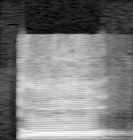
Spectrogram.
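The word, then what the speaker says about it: ط: করবো এটার নাম হলো ত কোন জায়গা থেকে উচ্চারণ হবে জিবার আগা উপরে দুই দাঁতের গোড়ায় লাগাবেন লাগিয়ে মোটা আওয়াজে উচ্চারণ করবেন ত সবাই একসাথে বারবার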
